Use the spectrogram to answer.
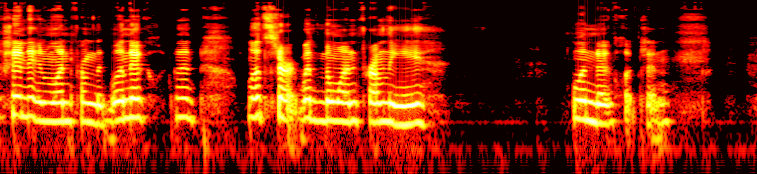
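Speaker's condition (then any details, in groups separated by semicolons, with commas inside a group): Cerebral palsy, spastic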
